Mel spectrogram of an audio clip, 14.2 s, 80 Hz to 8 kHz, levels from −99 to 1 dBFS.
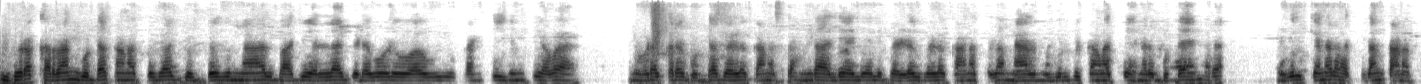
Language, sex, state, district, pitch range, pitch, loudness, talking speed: Kannada, male, Karnataka, Gulbarga, 110-120 Hz, 115 Hz, -17 LUFS, 125 wpm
